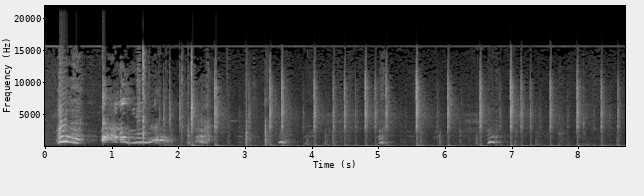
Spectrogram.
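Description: A dog yelps and barks loudly twice, then music with a heavy, steady drum beat comes in about two seconds in, with short yelps over it.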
